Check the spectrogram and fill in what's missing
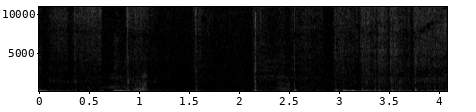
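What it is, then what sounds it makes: Foam roller. A large hollow cylindrical foam roller with a black and pink textured hexagon surface is held in both hands and scratched and rubbed with fingernails and fingertips. Quiet, dry scratching and rubbing runs throughout, broken by soft, dull low knocks that die away quickly.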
